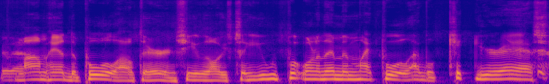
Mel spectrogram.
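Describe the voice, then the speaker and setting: Speaking with an American accent at a moderate pace, a man uses ordinary pitch variation and hardly any pauses. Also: medium pitch for a man. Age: 60s. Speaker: interviewee, childhood airport regular. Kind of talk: casual interview.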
